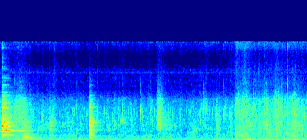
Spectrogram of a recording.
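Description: Large aluminium pot of mutton korma with potatoes bubbling as it simmers, with a couple of sharp clicks and a slightly louder stretch of sloshing near the end.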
